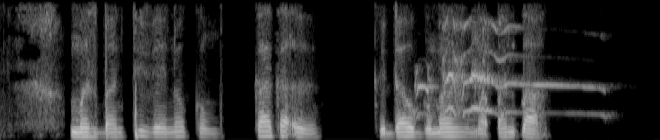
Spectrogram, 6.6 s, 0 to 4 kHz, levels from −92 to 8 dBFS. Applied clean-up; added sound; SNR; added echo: none; Chicken, rooster; 7 dB; none.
